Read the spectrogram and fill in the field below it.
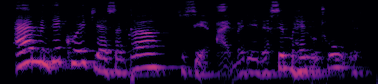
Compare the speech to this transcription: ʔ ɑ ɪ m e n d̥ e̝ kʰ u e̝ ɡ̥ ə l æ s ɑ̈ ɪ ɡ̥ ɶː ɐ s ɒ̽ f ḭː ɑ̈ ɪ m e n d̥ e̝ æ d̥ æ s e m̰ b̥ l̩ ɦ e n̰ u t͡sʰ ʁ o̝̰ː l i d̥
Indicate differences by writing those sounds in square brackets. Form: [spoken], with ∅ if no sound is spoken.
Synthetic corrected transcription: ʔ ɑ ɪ m e n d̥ e̝ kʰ u e̝ ɡ̥ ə l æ s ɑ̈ ɪ ɡ̥ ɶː ɐ s ɒ̽ [s] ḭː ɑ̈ ɪ m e n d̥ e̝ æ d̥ æ s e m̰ b̥ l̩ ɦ e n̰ u t͡sʰ ʁ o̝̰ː l i d̥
